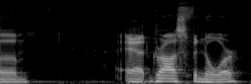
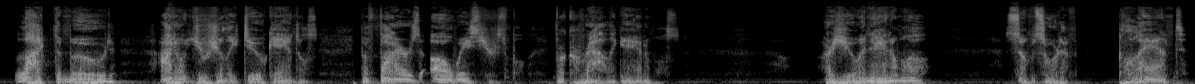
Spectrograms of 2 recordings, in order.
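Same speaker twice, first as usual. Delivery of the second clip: deep, hushed villain voice, half whispered; a low creepy captor sizing up his prey; Melik menacing; 8 semitones lower than usual. Acted. Melik murmurs to captive Sai in a deep creepy voice.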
